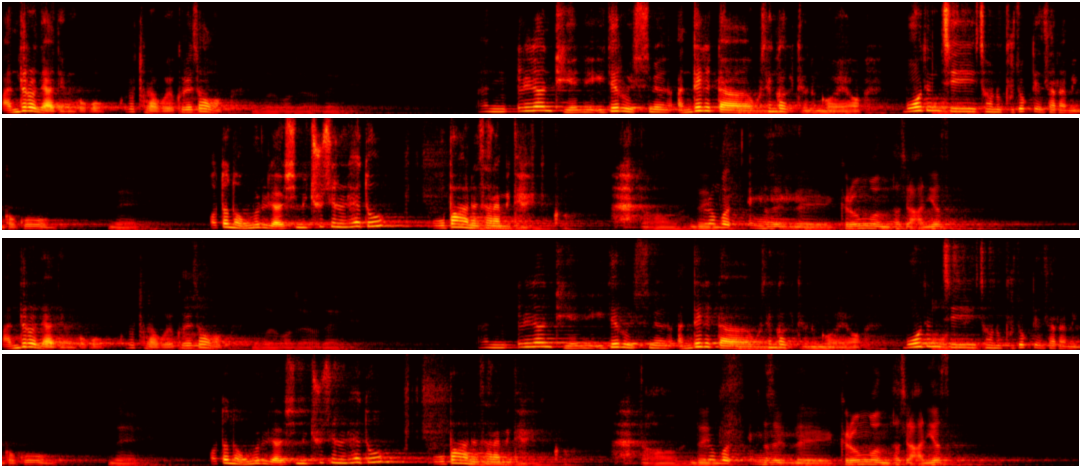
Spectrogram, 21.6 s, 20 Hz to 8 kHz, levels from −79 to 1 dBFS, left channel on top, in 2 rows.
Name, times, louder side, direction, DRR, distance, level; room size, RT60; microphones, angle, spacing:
voice 1, 0.0-2.2 4.8-8.6 9.0-11.3 12.9-14.6 15.1-16.1 16.4-16.5 16.9-17.2 17.8-18.8, left 3 dB, 55° left, 15 dB, 0.9 m, -29 dB
voice 2, 1.8-2.1 2.5-3.5 7.3-8.5 9.3-9.7 11.8-12.3 15.0-16.2 17.2-17.9 18.4-20.2, right 1 dB, 25° right, 10 dB, 1.2 m, -38 dB
29.5 x 26.5 x 6.8 m, 2.5 s
head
